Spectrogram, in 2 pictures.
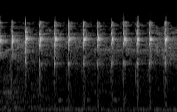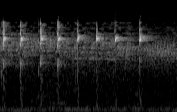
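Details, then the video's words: ["Lovebird ngekek song of the long 'konslet' kind, a lure for other lovebirds: crisp, clicking high notes at about four a second, evenly spaced, then fading into a brief softer trill before stopping."] "LoveBird Konslet Ngekek Panjang Terbukti Ampuh Pemancing Love Bird Ikut Ngekek"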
